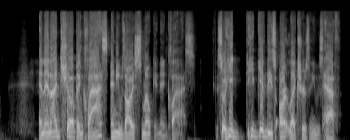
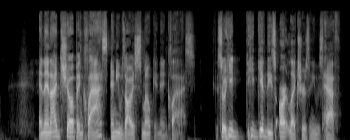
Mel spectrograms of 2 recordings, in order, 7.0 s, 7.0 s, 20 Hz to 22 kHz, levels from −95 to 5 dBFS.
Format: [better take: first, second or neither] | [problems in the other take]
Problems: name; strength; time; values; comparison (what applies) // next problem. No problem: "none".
second | distortion; heavy; 10% of the sound clipped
